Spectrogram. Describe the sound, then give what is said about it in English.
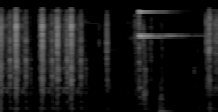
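Crisp clacks of a small Groma Calibri manual typewriter in a studio being typed on in quick irregular bursts, with a brief pause and a mechanical ring and slide of the carriage midway, no voices. “The sound of it, of course, and I have a little Groma Calibri in the studio. I can make a little tapping sound for you.”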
